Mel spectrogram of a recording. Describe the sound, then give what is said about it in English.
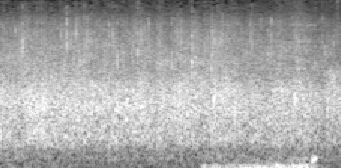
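A crowd applauds with dense, steady clapping that holds at an even level throughout, with a few faint low murmurs mixed in near the end. “So, can we just clap it up one more time for God's provision?”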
